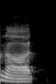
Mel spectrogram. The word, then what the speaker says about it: Ngo: gaming cat Johnson fear not Chief Casey and Fred ashba in the house gifted membo courtesy of Bruce rice rice baby what's up Golden gaming says NGO is pronounced no just drop that g go 47 are you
